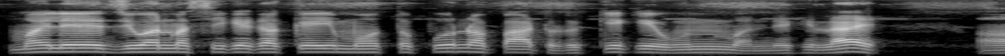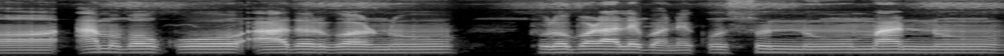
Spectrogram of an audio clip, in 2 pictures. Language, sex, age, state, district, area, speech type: Nepali, male, 18-30, West Bengal, Kalimpong, rural, spontaneous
